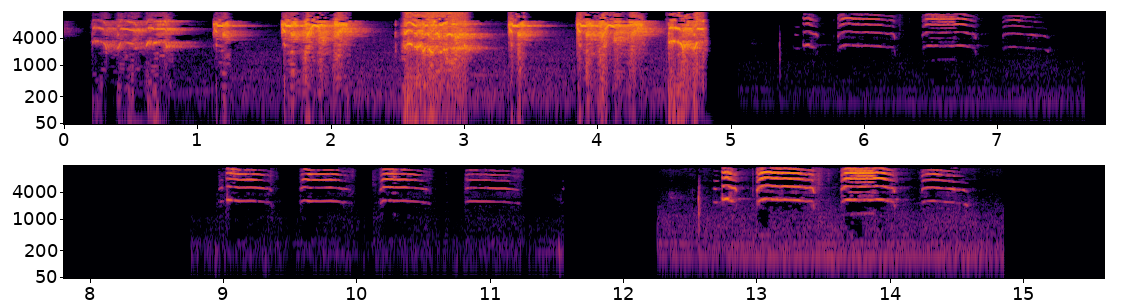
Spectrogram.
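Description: Guinea pigs squealing: loud, harsh squeals through the first five seconds, then runs of short, high-pitched whistled wheeks in groups of four or five.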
